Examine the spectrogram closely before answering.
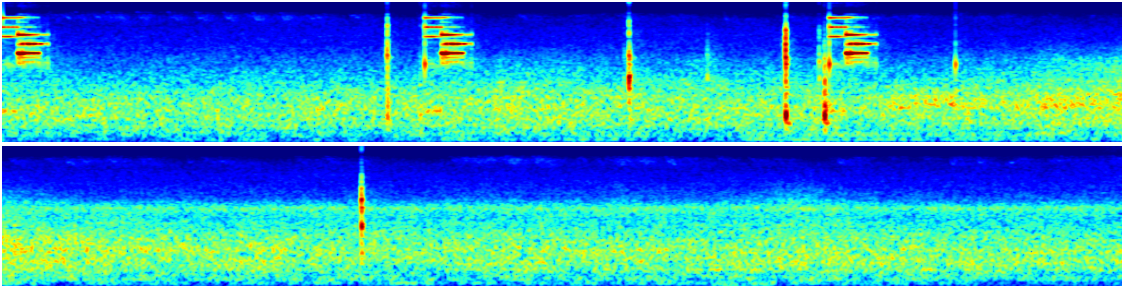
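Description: Trail camera keypad being pressed: sharp button clicks, three of them each followed by a short high electronic beep about two seconds apart, then a couple of lone clicks, over a steady background hiss.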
